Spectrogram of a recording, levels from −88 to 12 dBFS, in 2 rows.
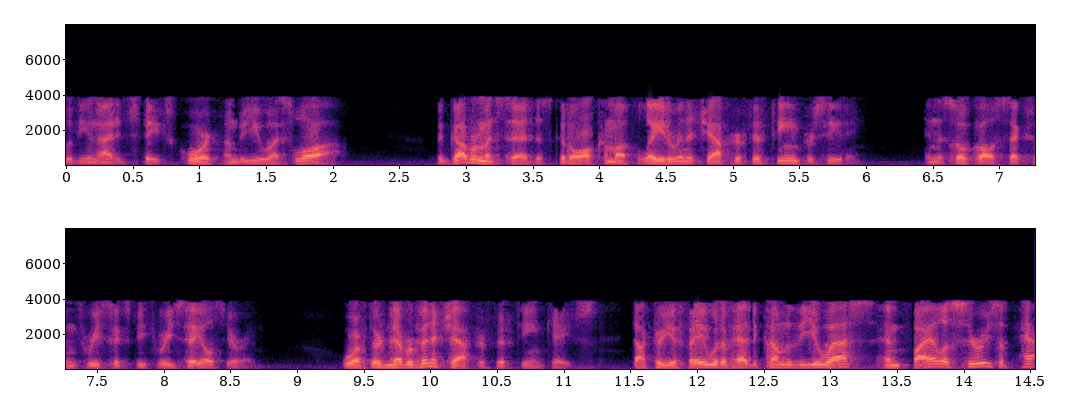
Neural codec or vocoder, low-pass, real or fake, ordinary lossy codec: codec, 24 kHz, 1.2 kbps, DualCodec; 7.2 kHz; fake; AAC, 16 kbps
